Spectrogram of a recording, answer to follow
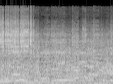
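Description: Loud, continuous wall of heavily processed, overlapping audio layers, with several pitched lines shifting against each other and a harsh noisy edge, typical of a stacked-effects remix track.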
